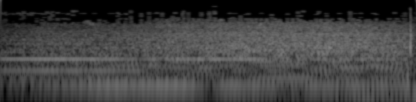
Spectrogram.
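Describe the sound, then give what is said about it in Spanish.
A car engine hums steadily as the car reverses out of Hank and Marie's yard and drives away from the house, a low even drone that holds at the same level throughout. “Se vuelve a girar y da marcha atrás. Sale del patio de Hank y Marie. Se aleja de la casa.”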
